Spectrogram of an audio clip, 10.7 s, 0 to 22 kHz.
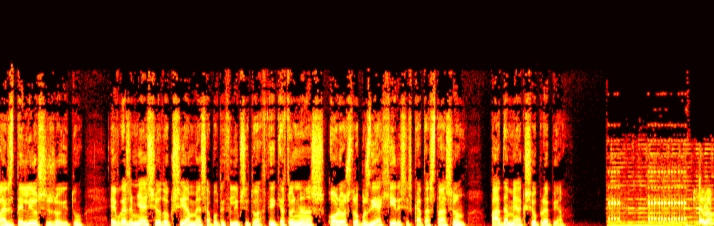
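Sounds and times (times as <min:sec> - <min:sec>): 
speech: 0:00.0 - 0:09.4, 0:10.5 - 0:10.7
telephone ringing in trilling bursts: 0:09.1 - 0:10.6.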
